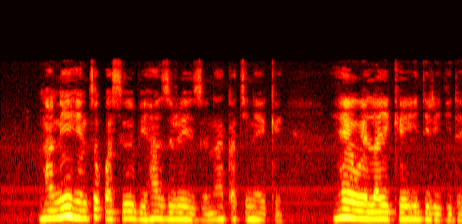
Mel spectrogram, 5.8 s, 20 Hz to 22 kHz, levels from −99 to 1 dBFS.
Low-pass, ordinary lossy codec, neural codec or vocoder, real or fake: 7.2 kHz; none; none; real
